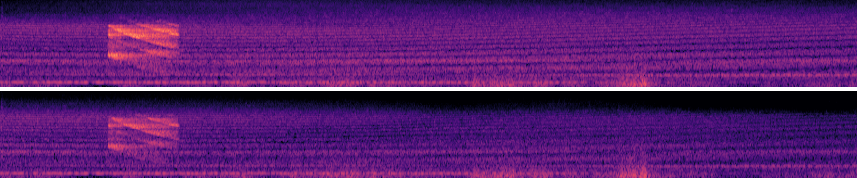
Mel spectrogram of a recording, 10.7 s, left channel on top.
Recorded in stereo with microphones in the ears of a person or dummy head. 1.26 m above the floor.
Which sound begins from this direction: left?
A fire alarm, at 1.4 s.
